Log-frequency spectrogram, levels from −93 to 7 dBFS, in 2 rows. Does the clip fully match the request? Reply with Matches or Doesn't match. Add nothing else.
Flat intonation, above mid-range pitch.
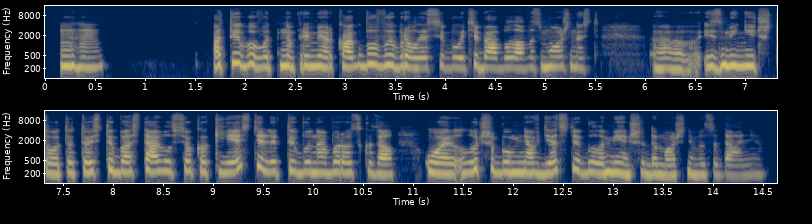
Matches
